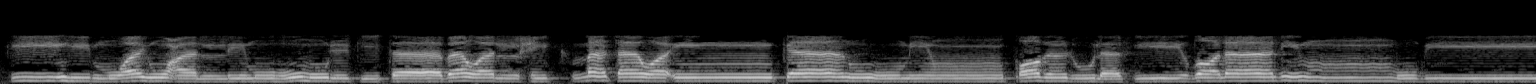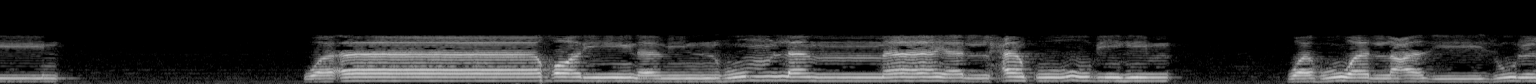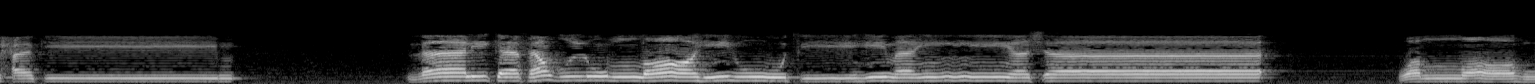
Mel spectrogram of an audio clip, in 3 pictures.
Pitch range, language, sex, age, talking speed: 140-170 Hz, Arabic, male, 40-59, 35 wpm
